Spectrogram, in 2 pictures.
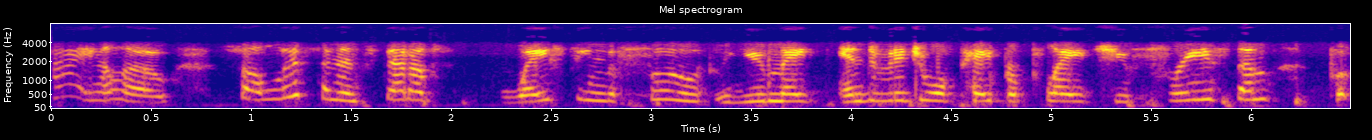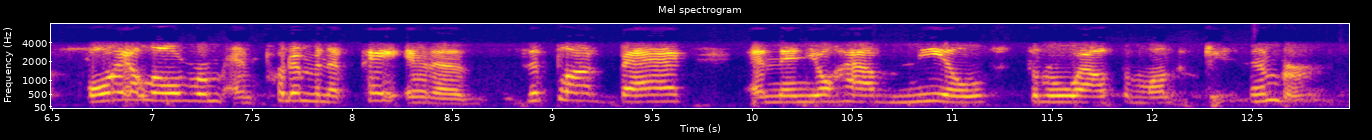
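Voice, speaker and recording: Over noticeable background noise, a woman with an American accent speaks at a moderate pace. Her high-pitched voice has lively intonation. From Los Angeles. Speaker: caller. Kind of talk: call-in radio chat. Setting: phone call.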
